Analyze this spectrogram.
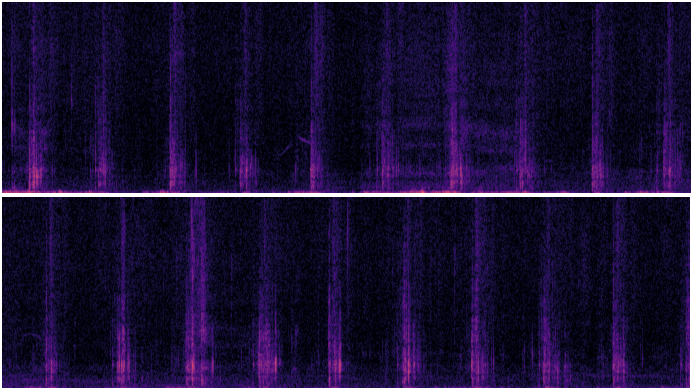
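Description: Footsteps walk steadily along a path, with many crisp, evenly spaced steps in a regular rhythm and no talking.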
